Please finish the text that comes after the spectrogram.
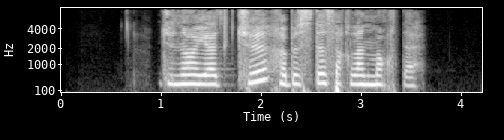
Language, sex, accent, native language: Uzbek, female, Farg'ona, Uzbek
